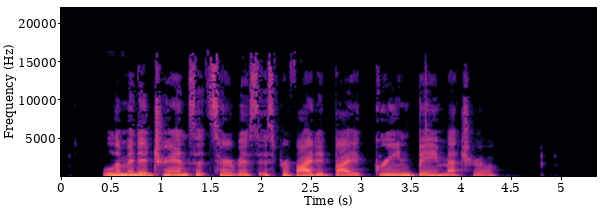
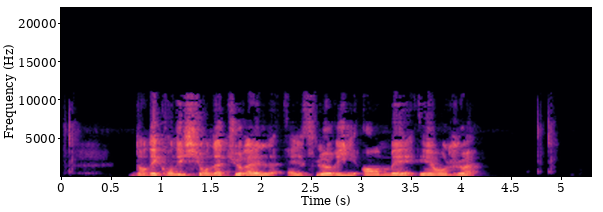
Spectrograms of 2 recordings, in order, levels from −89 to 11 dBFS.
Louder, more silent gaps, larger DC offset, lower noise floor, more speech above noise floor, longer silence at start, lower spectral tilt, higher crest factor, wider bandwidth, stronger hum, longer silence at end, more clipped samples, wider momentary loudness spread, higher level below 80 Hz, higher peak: second, -21 LUFS vs -15 LUFS; neither; neither; second, -77 dBFS vs -81 dBFS; second, 56 dB vs 66 dB; second, 0.45 s vs 0.75 s; about the same, -6 dB/octave vs -5 dB/octave; about the same, 18 dB vs 16 dB; first, 16.5 kHz vs 11 kHz; neither; second, 1 s vs 1.15 s; neither; first, 12 LU vs 8 LU; about the same, -62 dBFS vs -62 dBFS; second, -4 dBFS vs 0 dBFS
